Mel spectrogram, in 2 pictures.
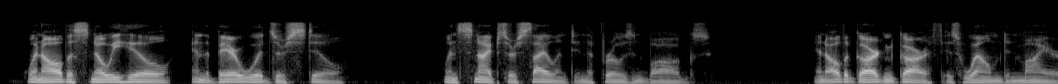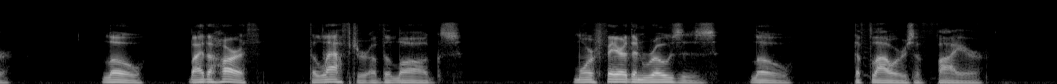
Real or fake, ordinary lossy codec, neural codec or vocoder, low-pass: real; AAC, 48 kbps; none; 7.2 kHz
